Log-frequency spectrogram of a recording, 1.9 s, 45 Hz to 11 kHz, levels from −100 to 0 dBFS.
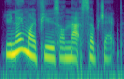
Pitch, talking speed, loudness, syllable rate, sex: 230 Hz, 225 wpm, -15 LUFS, 4.6 syllables/s, female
